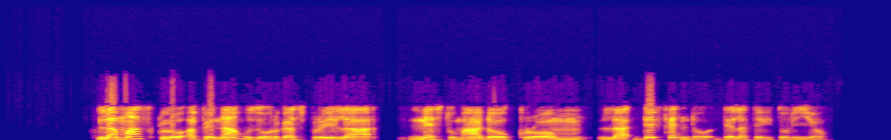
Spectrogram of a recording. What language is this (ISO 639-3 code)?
epo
